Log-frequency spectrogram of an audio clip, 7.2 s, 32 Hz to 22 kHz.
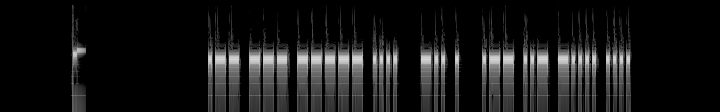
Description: Morse code, heard as a keyed tone, about 34 wpm, 700 Hz. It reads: WO0H DE WU6H
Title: USA Callsign DE Callsign - 4 Characters - 35wpm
